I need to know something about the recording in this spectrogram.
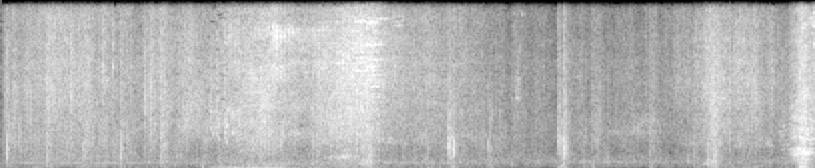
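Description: Footsteps run over rubble.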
